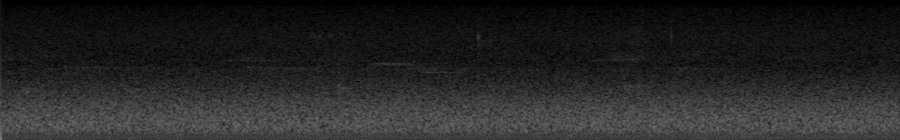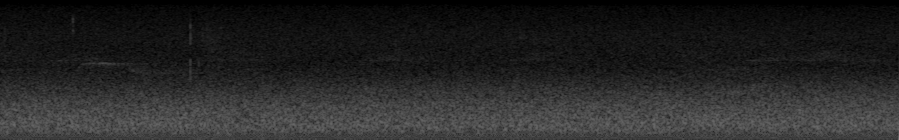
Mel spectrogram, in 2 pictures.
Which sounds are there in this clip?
Olive-sided Flycatcher call, Chestnut-backed Chickadee call, Olive-sided Flycatcher song, Western Wood-Pewee song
